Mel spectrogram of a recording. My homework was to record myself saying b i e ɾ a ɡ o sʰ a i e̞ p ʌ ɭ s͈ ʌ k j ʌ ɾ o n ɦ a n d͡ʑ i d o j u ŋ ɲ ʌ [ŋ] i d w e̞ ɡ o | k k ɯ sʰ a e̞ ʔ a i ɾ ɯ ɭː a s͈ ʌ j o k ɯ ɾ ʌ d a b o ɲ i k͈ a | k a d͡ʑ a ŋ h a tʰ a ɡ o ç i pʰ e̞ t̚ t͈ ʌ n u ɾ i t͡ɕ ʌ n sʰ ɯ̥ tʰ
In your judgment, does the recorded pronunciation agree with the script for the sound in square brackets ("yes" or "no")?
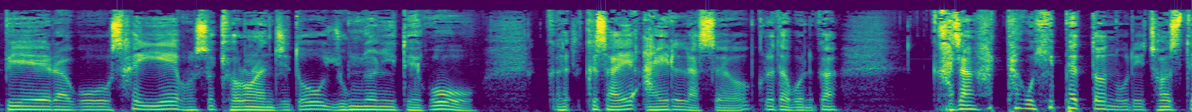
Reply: no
